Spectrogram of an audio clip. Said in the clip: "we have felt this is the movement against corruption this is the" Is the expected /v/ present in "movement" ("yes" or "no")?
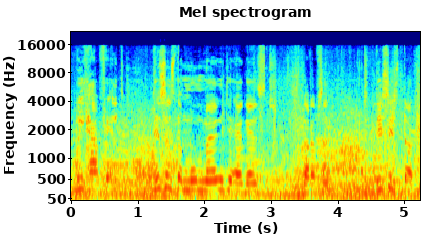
no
